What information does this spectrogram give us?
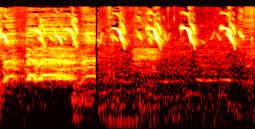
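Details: Chicks drinking water: high peeps sliding downward from several birds, overlapping a brief buzzing, tonal noise early on, then a click and spaced peeps.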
